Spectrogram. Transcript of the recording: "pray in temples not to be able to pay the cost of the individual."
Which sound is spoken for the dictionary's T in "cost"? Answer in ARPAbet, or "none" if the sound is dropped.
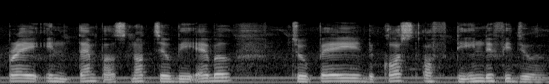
T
